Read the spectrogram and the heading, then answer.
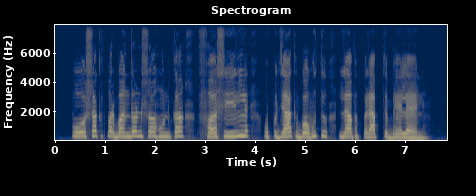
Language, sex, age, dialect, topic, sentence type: Maithili, female, 25-30, Southern/Standard, agriculture, statement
